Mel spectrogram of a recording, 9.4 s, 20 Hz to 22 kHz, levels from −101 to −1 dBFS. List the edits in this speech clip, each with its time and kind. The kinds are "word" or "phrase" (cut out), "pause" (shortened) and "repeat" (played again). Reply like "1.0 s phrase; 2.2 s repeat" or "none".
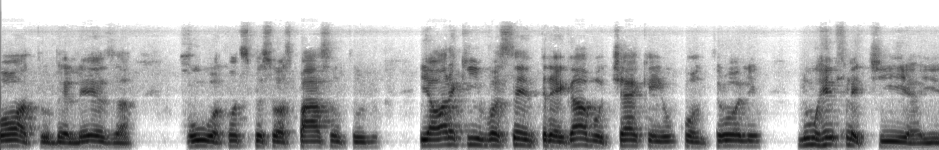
none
